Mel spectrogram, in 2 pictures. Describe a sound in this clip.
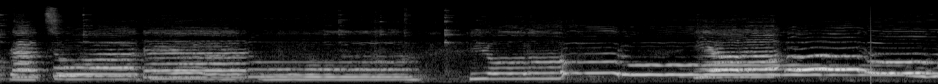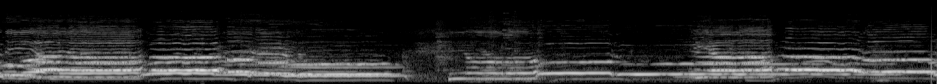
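A small group of men and women sing together in harmony close by.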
